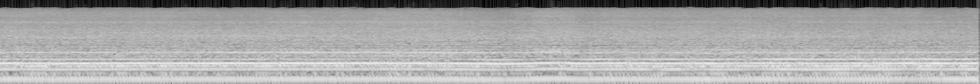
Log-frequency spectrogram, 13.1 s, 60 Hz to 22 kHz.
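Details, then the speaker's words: Craftsman GT6000 garden tractor, Kohler V-twin, after fuel pump replacement and carb rebuild, governor not hooked up; steady, high-pitched, strained roar that never settles to idle, sizzling. Engine over-revving without governor control. "Wow. I probably should look into hooking up the governor before I blow a head gasket."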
